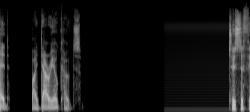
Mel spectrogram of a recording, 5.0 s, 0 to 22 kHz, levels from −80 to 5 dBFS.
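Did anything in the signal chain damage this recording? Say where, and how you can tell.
Yes: mains buzz enters in the analogue wiring at 3.25 s and runs to the end at 5.01 s. It is a steady, raspy buzz roughly 35 dB below the signal, built on 50 Hz harmonics extending into the kilohertz range, from switching spikes twice per mains cycle.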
